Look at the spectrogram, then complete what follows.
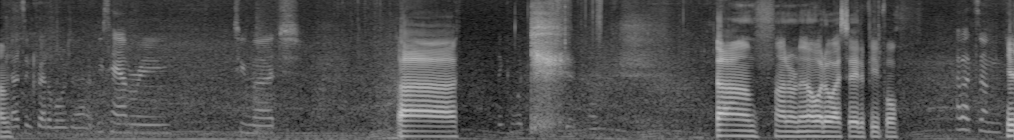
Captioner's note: laughs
